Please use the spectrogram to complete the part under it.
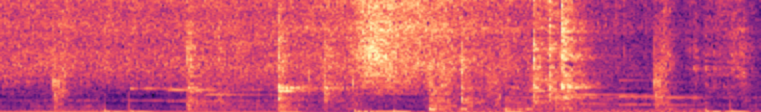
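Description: Spice paste for chicken curry frying with a little water in a pan, sizzling steadily and close, with repeated spoon strokes scraping and clacking against the pan roughly every half second.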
